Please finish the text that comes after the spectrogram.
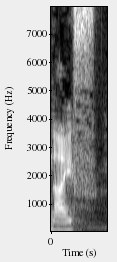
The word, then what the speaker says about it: knife: those do exist like the silent K and knife originally it was pronounced and it go off but the spelling remained same so you know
